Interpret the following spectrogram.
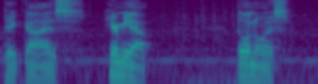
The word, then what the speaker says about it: Illinois: Illinois. Illinois. The the S is silent.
